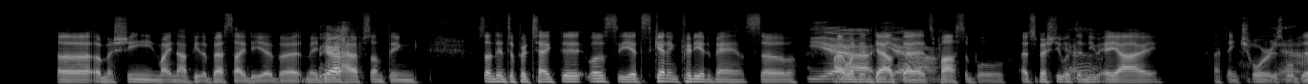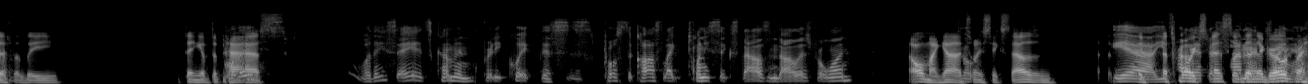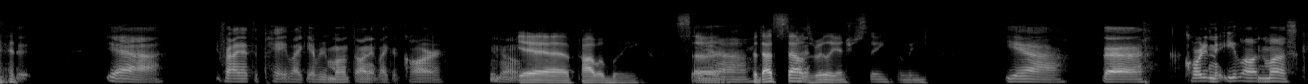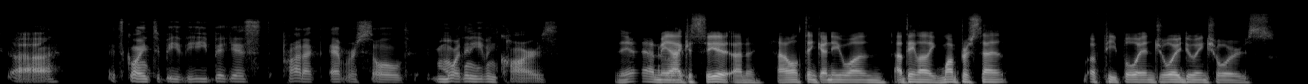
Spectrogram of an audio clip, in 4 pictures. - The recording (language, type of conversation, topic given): English, unstructured, Why do chores often feel so frustrating?
- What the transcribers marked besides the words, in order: chuckle; other background noise; surprised: "Oh my God, twenty six thousand"; tapping; chuckle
